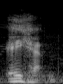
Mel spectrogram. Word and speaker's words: Ahab: Ahab. That's right. The pronunciation in English is different. Ahab. But in Spanish, it's Acab.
